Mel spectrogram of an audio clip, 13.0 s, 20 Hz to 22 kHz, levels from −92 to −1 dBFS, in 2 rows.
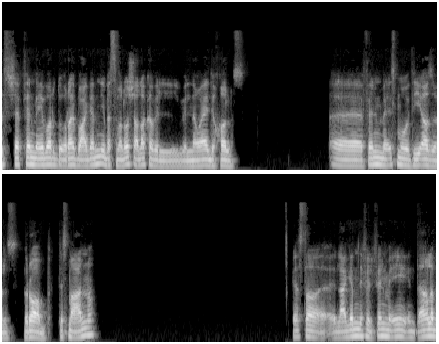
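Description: No technical faults can be heard anywhere in the speech recording, and the signal stays steady and intact throughout.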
